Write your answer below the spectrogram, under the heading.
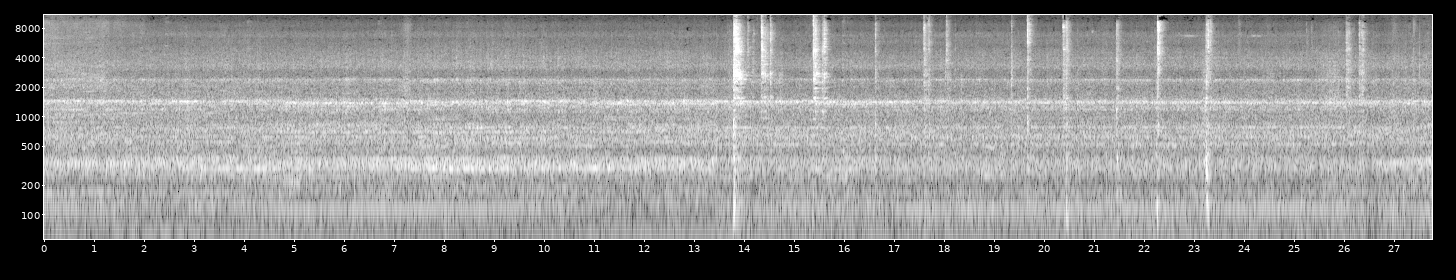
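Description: A steady hum with several held tones throughout. From about halfway, a string of sharp metallic knocks and clunks, roughly one a second, as a padded top is handled and seated onto a white steel bed frame.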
